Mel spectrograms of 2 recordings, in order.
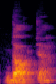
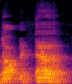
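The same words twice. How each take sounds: First: डॉक्टर ending in a light schwa, "dokta"; weak A ending. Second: डॉक्टर with the last syllable pronounced fully as "tar"; डॉक्टर with a heavy, fully sounded "-tar" ending; full final R. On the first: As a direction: drop the R at the end of डॉक्टर. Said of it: "sound में ये वीक ए मौजूद रहता है". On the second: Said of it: "तो हम लोग डॉक्टर नहीं पढ़ते हैं". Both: Shown as a demonstration.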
